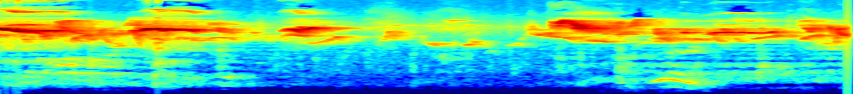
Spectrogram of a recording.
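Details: White-rumped shama (kacer) at a bird singing contest: varied whistled and warbled phrases, some slurred and rising, in bursts with short pauses, with faint low murmurs in the background.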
